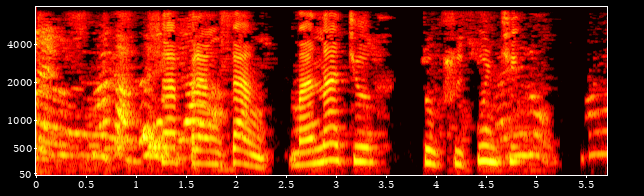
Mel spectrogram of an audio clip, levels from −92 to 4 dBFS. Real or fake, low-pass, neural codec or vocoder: real; 7.2 kHz; none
